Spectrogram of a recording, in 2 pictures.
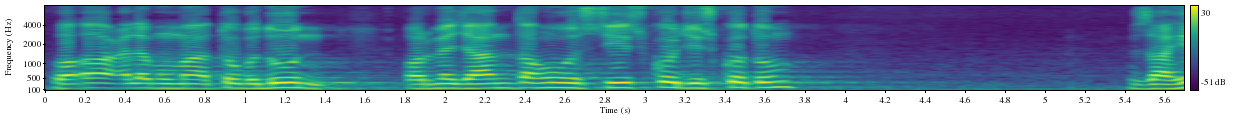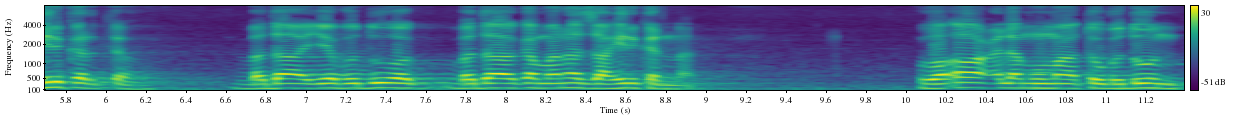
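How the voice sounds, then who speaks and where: A man giving a religious lesson, reciting verses slowly and then explaining them in plain everyday words. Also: on the high side. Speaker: Quran teacher. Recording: long reverb.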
